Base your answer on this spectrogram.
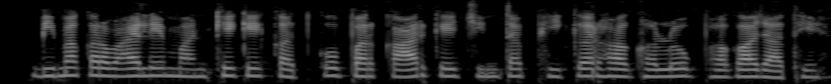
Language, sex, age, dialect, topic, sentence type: Chhattisgarhi, male, 18-24, Western/Budati/Khatahi, banking, statement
